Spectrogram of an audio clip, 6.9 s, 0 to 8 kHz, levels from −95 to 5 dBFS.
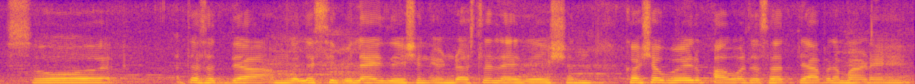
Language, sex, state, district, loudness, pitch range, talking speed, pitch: Konkani, male, Goa, North and South Goa, -13 LUFS, 170-185 Hz, 115 wpm, 175 Hz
